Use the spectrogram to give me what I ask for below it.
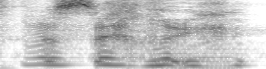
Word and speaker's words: Vasili: They couldn't pronounce Vasili Key, but they couldn't pronounce Vasili.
